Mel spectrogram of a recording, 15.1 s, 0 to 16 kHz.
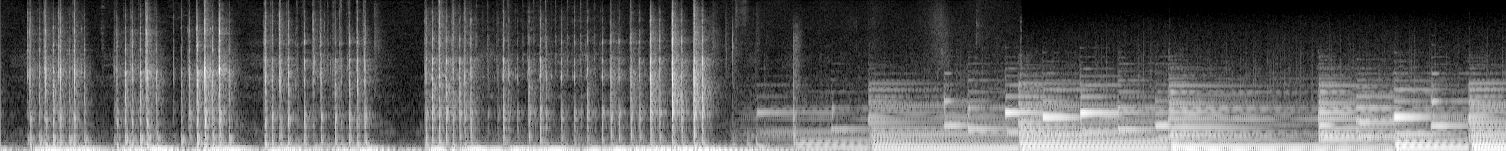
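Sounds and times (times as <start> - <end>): mechanical keyboard typing: 0.0 - 7.8.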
